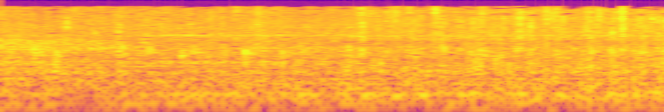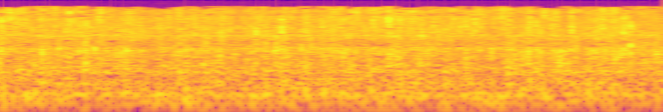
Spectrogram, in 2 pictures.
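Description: A pot of water boiling steadily while being simmered and stirred, recorded on an iPhone on a rainy day in the rainy season, with dense, continuous bubbling and crackling, fairly loud and unchanging throughout, with no voices.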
